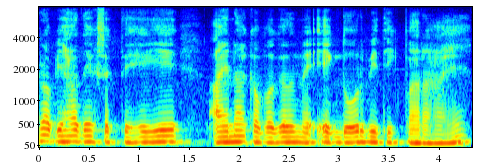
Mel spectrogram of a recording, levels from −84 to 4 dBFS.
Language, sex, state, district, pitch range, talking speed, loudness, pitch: Hindi, male, Arunachal Pradesh, Lower Dibang Valley, 110-120 Hz, 235 wpm, -16 LUFS, 115 Hz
